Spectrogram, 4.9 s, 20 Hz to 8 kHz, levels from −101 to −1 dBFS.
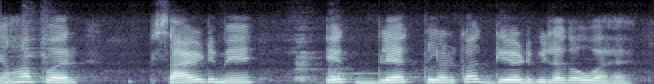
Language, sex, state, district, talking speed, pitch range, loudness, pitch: Hindi, female, Jharkhand, Palamu, 160 wpm, 220-240 Hz, -15 LUFS, 230 Hz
